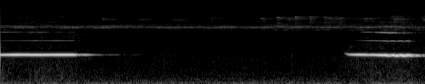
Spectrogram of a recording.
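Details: Variegated Tinamou song: a long steady pure whistle, then a pause and a second similar whistle beginning, over a constant high insect hum.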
